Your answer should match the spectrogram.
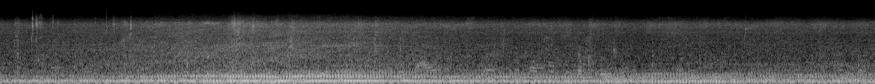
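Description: A steady low motor hum, swelling a little in the middle and easing off after about four seconds, with indistinct voices in the background.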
